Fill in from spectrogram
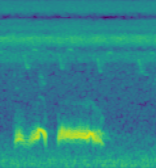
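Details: Spotted dove (tekukur) cooing: two clear, hollow, level coo notes, a short wavering one followed by a longer drawn-out one, against quiet low background noise.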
